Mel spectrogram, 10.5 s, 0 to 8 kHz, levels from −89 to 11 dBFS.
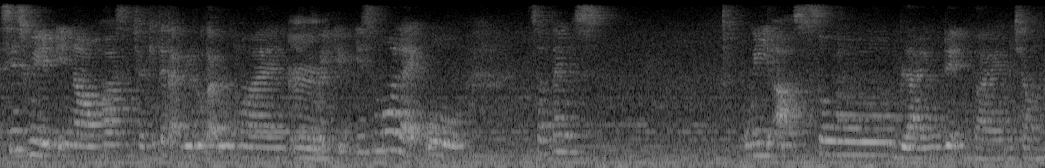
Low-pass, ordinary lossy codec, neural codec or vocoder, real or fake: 7.2 kHz; none; none; real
